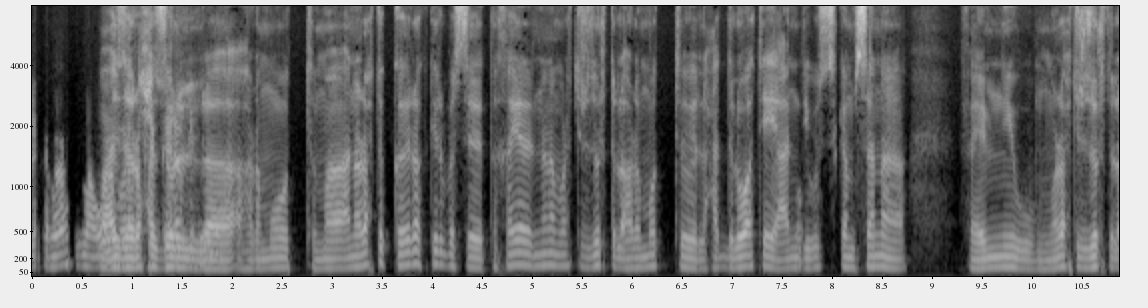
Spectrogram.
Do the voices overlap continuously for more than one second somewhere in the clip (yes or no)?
yes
